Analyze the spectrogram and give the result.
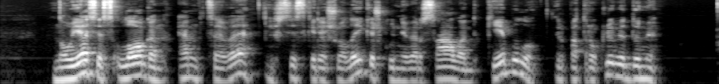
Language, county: Lithuanian, Kaunas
